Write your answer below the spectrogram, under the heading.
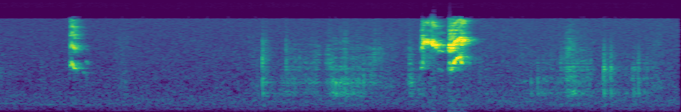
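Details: Rosy-faced lovebird kept as a pet, one of two birds newly joining a household: a lone short shrill chirp, then a loud sharp double chirp after a murmur of background street noise.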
